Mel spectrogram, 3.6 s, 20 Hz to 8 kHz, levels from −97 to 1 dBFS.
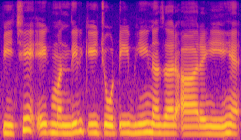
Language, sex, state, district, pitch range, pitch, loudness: Hindi, female, Haryana, Charkhi Dadri, 170-185 Hz, 175 Hz, -12 LUFS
